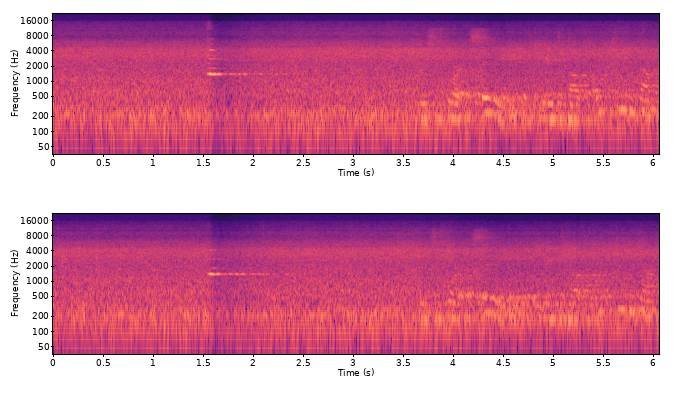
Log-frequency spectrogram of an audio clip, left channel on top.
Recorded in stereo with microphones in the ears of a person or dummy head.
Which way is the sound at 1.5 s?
25° left (ahead or behind).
